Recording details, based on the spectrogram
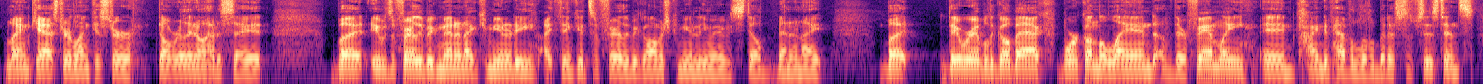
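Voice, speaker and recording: A man's voice: mid-range voice, little pitch movement, fairly quick, darkish tone, clean tone. Chatty male podcast storyteller. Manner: chatty, rambling, laughs easily. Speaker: podcast co-host telling the story. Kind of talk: casual history podcast storytelling.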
